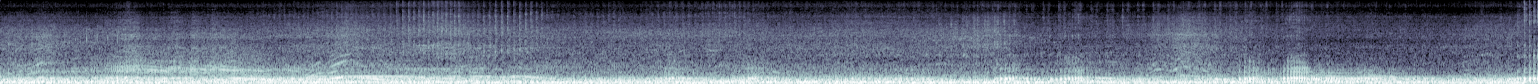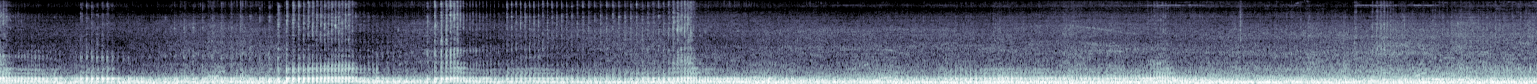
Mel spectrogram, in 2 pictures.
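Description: A dense stream of motorcycles riding past, many engines running at once and revving up and down, with a handful of short sharp sounds in the middle.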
